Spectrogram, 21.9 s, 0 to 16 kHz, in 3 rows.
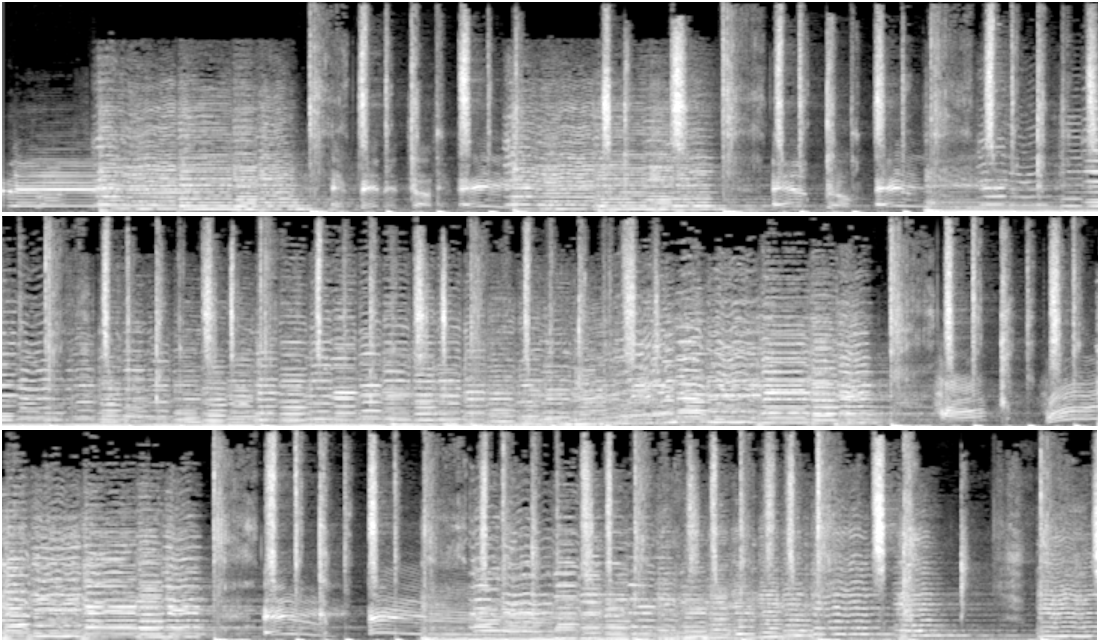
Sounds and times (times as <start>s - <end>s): Violin, fiddle: 0.6s - 5.3s, 6.2s - 16.8s, 17.4s - 21.9s.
